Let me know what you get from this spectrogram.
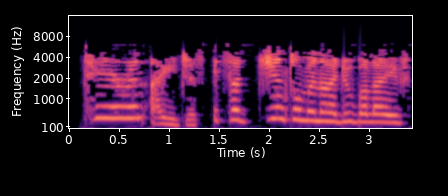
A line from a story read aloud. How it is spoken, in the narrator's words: cried Larry, with a look of surprise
